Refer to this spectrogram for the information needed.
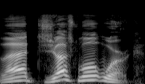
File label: commentator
